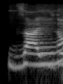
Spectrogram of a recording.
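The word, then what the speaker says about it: zaino: জি আচ্ছা আপু, এখানে জে না, এটা হলো গিয়ে জেতা, এটার উচ্চারণটা হবে জ এ বাংলা, মেবি হবে উচ্চারণটা মেবি বর্গীয় জ বর্গীয় জ মতো, হ্যাঁ হবে অনেকটা, এখানে হবে জ জা জাইনো, মানে আপনি প্রথম অক্ষরটা নিয়ে লাস্টের ওখানে ফিলিং দা গ্যাপে ওখানে বসাবেন, বসে পুরাটা একসাথে উচ্চারণ করবেন, জাইনো জেব্রা জিপ জকলে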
